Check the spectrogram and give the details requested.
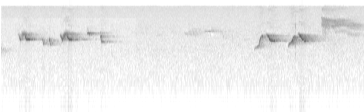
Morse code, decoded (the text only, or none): none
